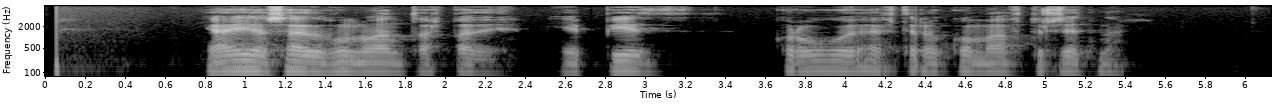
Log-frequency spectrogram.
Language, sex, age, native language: Icelandic, male, 50-59, Icelandic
